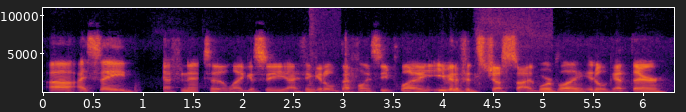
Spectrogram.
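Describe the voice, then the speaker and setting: Easygoing young man, middle-pitched voice. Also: a little fast, a bit bright, muffled recording, a little hiss or hum. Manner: easygoing, agreeable, trailing off mid-thought. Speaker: co-host of card review. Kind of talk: casual chat.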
